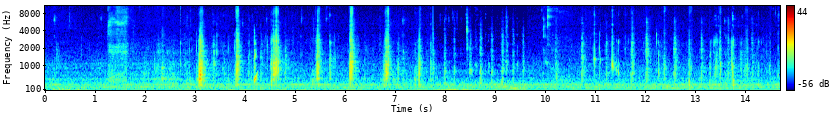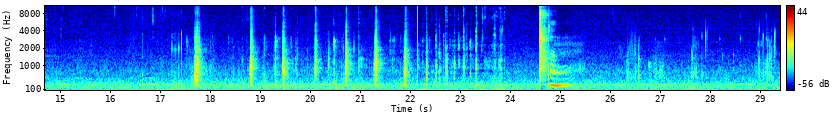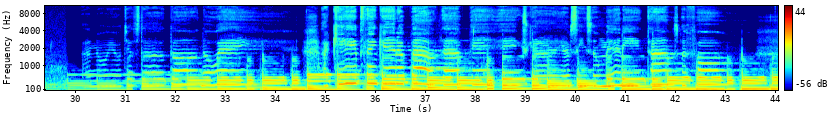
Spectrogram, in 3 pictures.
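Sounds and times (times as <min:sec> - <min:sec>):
crunchy chewing and biting: 0:02.4 - 0:15.1, 0:16.6 - 0:24.0, 0:26.1 - 0:29.6.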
